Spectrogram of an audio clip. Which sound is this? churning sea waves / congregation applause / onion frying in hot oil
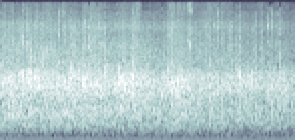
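congregation applause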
